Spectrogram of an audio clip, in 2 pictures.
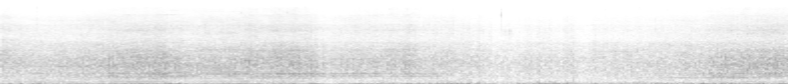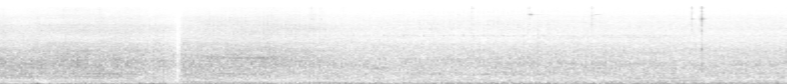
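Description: Car engines idle and hum in slow, dense traffic outdoors.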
